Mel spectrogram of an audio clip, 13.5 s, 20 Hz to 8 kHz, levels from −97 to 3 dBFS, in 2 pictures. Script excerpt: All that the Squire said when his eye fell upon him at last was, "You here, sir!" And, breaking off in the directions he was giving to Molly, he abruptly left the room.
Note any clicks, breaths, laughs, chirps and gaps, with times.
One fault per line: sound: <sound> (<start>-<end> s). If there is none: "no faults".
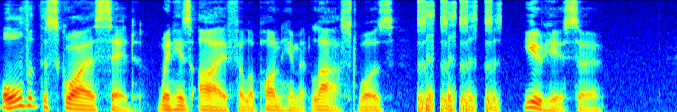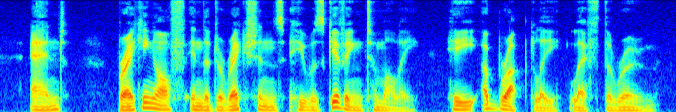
sound: laugh (4.2-5.0 s)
